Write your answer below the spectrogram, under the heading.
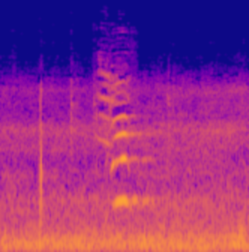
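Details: Blue-backed parrot kept in free flight gives one loud, clear, harmonic call that bends slightly upward and then flattens, against steady low background rumble.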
